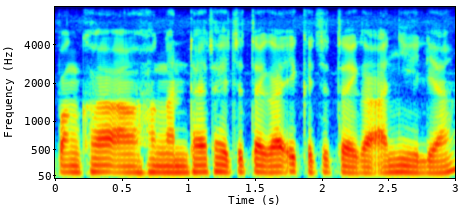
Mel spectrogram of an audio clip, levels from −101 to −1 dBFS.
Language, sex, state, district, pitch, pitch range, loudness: Wancho, male, Arunachal Pradesh, Longding, 110 Hz, 105-115 Hz, -15 LUFS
